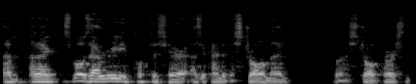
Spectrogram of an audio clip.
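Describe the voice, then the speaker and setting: Bunged-up Irish man, dark husky voice. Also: lowish voice, fast talker. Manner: relaxed, chatty, self-deprecating. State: bunged up with a cold. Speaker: guest speaker, archaeologist. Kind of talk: online lecture with slides. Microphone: video call.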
